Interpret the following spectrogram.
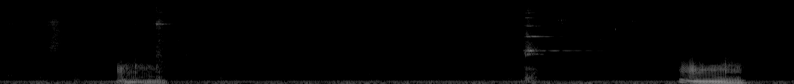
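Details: Shih Tzu sleeping indoors after playing hard, giving two low, rough, rasping snores about five and a half seconds apart, with quiet room hum between them.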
